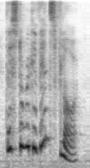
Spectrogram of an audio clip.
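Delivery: high, loud exclamation; sudden realization. Acted. Sacagawea realizes where Will went, high loud alarm. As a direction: blurt it out in alarm.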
